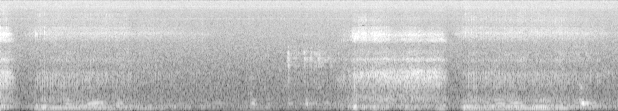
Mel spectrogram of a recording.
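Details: Snoring: soft, low rattling breaths repeating in the quiet, with a couple of louder noisy breaths.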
